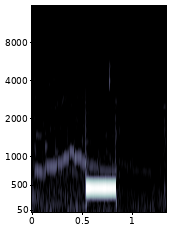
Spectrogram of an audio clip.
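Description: Busy tone after a phone call connection drops: a single short, steady, mid-pitched beep lasting about a third of a second, with a faint thin hum before it.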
